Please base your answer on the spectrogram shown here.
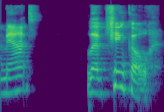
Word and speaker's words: Lewczenko: the gate I am so excited to have Matt levchenko nail it I did it nailed it I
